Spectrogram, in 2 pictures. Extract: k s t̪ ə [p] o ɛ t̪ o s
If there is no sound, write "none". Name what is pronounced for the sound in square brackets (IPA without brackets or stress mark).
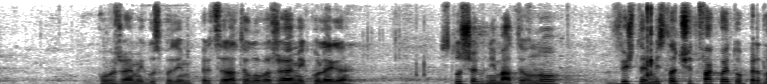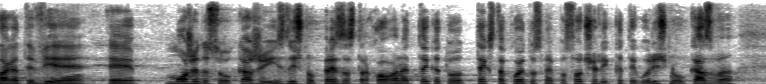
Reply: k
